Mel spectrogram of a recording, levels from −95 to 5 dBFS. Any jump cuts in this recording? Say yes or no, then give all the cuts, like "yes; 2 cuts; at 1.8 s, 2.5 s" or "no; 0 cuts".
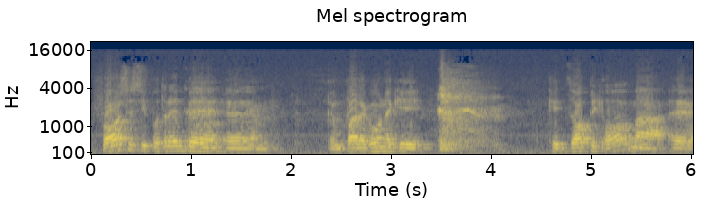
yes; 1 cut; at 5.1 s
